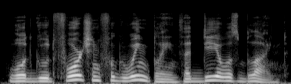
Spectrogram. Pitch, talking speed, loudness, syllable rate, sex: 150 Hz, 185 wpm, -18 LUFS, 4.7 syllables/s, male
